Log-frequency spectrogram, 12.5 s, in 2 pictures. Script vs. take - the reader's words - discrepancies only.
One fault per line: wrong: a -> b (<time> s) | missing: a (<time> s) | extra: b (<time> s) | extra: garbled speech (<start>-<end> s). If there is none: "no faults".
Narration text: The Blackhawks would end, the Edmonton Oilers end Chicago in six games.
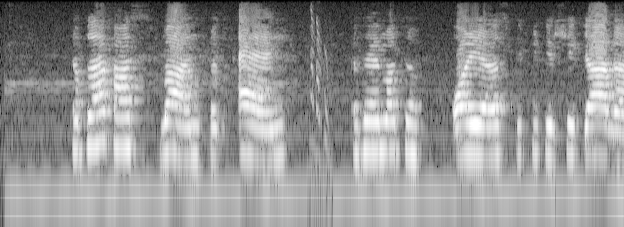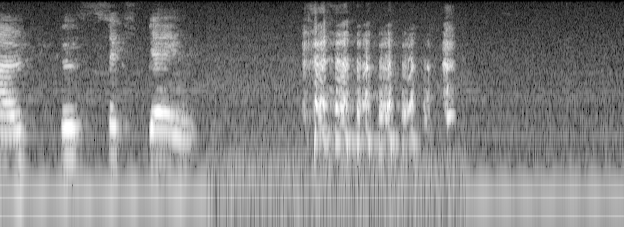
extra: run (1.6 s)
extra: as (3.5 s)
wrong: end -> defeated (5.1 s)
